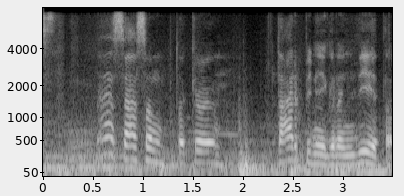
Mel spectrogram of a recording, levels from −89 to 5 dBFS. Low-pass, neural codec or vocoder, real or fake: 7.2 kHz; codec, 16 kHz, 6 kbps, DAC; fake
